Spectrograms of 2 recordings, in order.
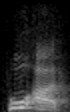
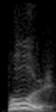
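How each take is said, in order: First: Both words are said fully and separately. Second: The words blend into one short syllable.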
